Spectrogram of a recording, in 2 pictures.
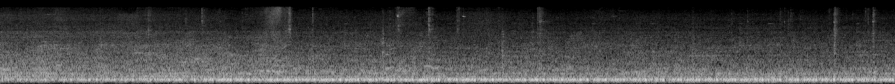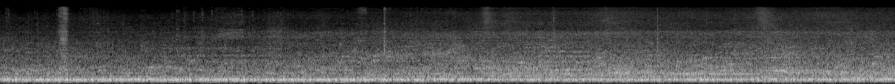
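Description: A Disney park ride vehicle and its engine run with a loud, steady rumbling drone that holds evenly throughout, with no clear start-up surge.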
